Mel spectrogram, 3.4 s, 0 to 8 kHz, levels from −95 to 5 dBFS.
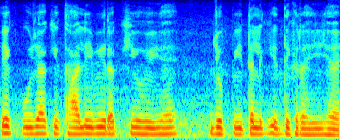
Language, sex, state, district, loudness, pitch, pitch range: Hindi, male, Uttar Pradesh, Lalitpur, -15 LUFS, 135 Hz, 135-140 Hz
